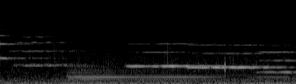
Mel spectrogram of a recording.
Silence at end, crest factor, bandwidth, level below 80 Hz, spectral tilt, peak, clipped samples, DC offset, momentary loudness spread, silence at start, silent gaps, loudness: 0 s; 12 dB; 9.4 kHz; -54 dBFS; -6.5 dB/octave; -28 dBFS; under 0.1%; under 0.1%; 11 LU; 0 s; none; -41 LUFS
